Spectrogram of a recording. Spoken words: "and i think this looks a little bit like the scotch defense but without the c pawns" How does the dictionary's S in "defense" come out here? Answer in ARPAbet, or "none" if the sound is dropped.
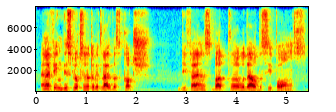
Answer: S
